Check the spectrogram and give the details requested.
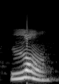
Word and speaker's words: long: ضيق étroite étroite large étroite طويل long long جي ما كنتقواش في آخر الكلمة كنقولو long وقصير court court جميل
